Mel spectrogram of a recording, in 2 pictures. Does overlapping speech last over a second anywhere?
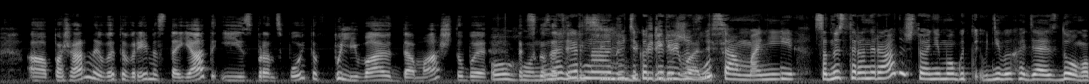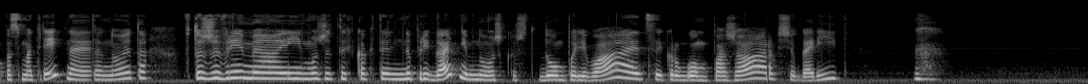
Yes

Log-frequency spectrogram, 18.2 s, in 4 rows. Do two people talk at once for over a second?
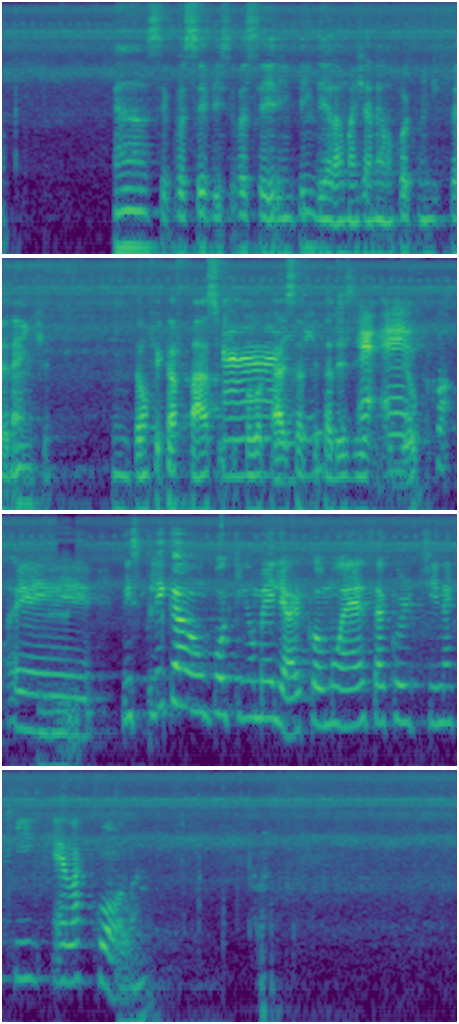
Yes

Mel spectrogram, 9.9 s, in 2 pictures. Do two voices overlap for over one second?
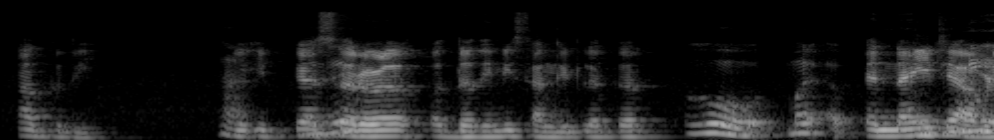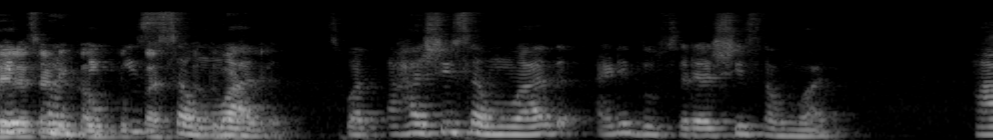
Yes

